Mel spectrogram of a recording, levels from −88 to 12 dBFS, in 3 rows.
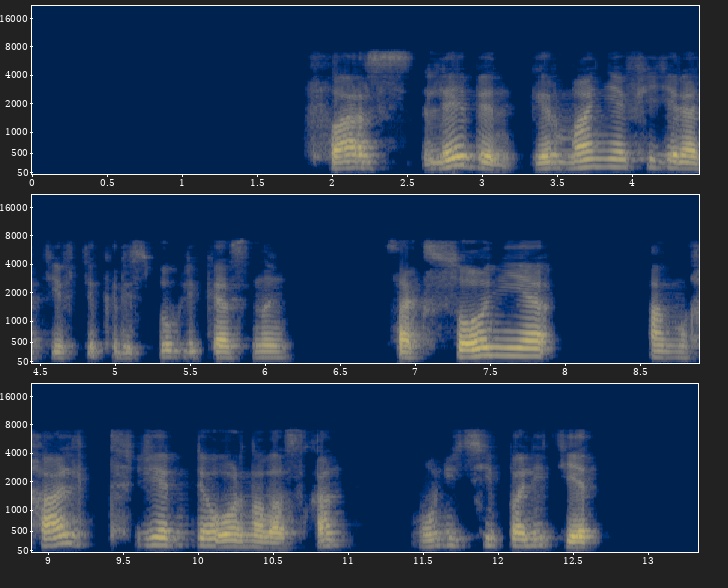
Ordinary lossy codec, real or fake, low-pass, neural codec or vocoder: none; fake; 7.2 kHz; vocoder, 24 kHz, 100 mel bands, Vocos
